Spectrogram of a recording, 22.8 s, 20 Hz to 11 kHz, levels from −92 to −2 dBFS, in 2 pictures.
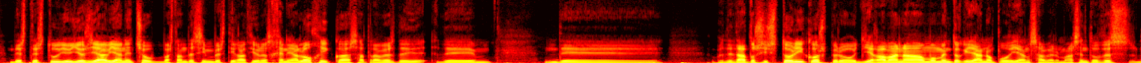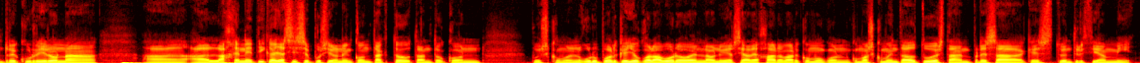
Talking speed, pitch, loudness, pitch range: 185 wpm, 115 Hz, -24 LUFS, 105-125 Hz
